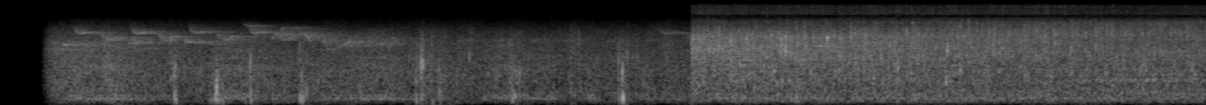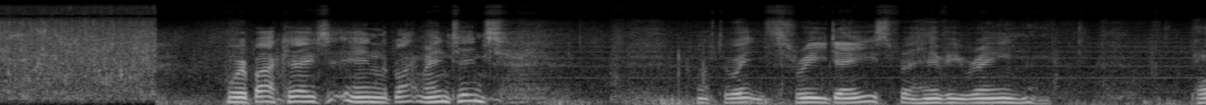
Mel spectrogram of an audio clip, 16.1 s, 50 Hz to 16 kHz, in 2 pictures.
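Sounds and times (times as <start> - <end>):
footsteps on stony path: 0.6 - 4.5, 11.8 - 12.8, 14.8 - 16.0
stream trickling over rocks: 4.6 - 9.1.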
